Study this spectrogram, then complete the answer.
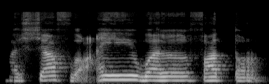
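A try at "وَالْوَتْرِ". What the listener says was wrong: Wal watr pakai wawu. Watr. Wa. Tadi berganti fa Ibu di sini di ininya, wawunya.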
